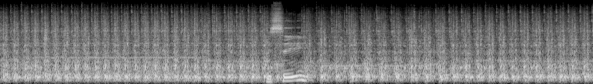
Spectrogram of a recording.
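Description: A Brother Designio embroidery sewing machine stitches with the presser foot down, a steady fast mechanical chatter that runs loud and close throughout, broken briefly by a short spoken remark.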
